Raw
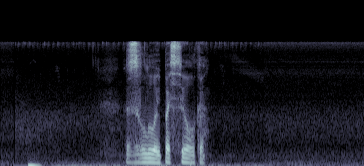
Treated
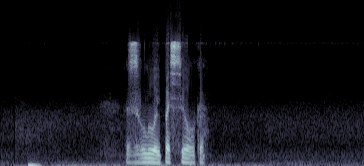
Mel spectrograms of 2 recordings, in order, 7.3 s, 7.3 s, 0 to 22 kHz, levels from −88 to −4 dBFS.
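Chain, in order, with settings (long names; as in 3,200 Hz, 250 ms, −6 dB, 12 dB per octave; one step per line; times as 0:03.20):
adaptive Wiener filter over 15 samples
high-shelf EQ 4,000 Hz −7.5 dB, from 0:03.04 +2.5 dB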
